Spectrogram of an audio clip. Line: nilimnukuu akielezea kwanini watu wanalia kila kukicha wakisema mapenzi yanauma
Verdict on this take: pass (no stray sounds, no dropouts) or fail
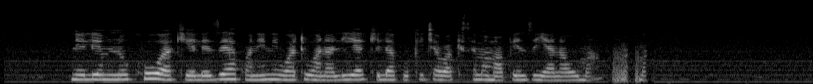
fail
